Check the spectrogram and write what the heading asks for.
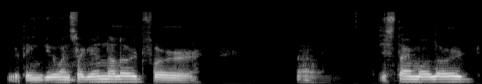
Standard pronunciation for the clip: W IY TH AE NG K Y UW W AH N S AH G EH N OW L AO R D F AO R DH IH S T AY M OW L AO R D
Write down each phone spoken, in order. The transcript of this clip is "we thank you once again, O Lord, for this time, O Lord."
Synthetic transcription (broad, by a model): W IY T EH NG K Y UW W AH N S AH G EH N OW L AO R D F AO R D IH S T AY M OW L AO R D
